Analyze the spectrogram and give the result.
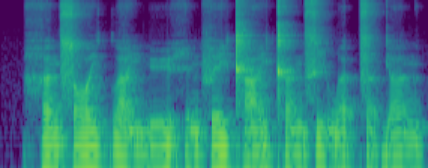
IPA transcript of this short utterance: h ɐ˧ n s ɔː˨ j kʷ aː˨˩ j ŋ yː˨˥ h ɪ˨˩ ŋ f e˧ j kʰ aː˨˥ j kʰ ɐ˨˧ n s iː˨˩ w ɐ˨ t̚ t͡s ɐ˧ k̚ j ɐ˥ n

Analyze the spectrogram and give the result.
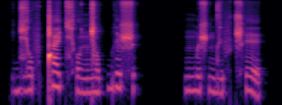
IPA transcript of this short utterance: d͡ʑ o f ǃ æ t͡ɕʰ o ŋ͡ǀ o p b i ʂ | ŋ͡m i ʂ n d i f ʈ͡ʂʰ e

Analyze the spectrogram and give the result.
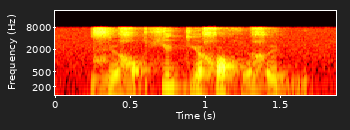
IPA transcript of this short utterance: z i˩ ʁ ɔ̰˩ ç e˥ kʲ e˧ χ ɔ˧ h i˩ ʁ i˩ ɾ ḭ˧

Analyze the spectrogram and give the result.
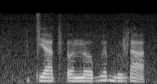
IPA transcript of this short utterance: tʲ a t͡sʼ ɤ n ɤ b ɛ b ɯ v ɾ a

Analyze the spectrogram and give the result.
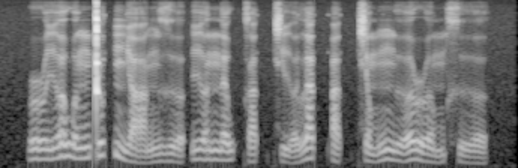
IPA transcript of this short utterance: ɹ i˧˥ ə̯ w ə˧˥ ŋ ʈ u˦˥ t̚ ɲ aː˨˩˨ ŋ ɣ ɨ˨˩˨ ə̯ ʔ i˧ ə̯ n ɛ˧˥ w k a˨˩ t̚ c i˨˩˨ ə̯ l a˦˥ t̚ ʔ a˨˩ t̚ c ə˨˩˦ m ŋ ɨ˨˩˦ ə̯ ɹ ə˨˩˦ m x ɨ˨˩ ə̯

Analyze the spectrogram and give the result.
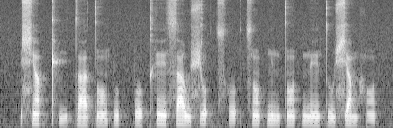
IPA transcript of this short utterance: ɕ ã˦ p̚ kʰ i˨˩ t̪ a˧ t̪ ɔ̃˧ p u˦ k̚ p o˧ kʰ ẽ˥˧ s a˥˧ w ɕ o˦ ʔ t͡sʰ o˨ ʔ t͡s ɔ̃˦ k̚ ĩ˥˧ n t̪ ɔ̃˦ t̚ n̪ ẽ˧ t̪ u˧ ɕ a˥˧ m h ɔ̃˨ t̚

